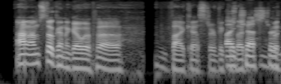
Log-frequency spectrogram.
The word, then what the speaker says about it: Bicester: You pronounce this one Bister. Oh, it's just Bister. Oh, so the from. C is silent.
